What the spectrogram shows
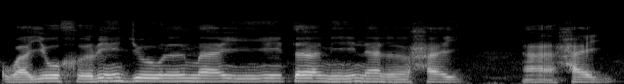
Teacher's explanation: So tekanan pada ya tu dikekalkan. Bacaan tekanan pada ya dikekalkan sama ada ketika wasal sambung ataupun ketika waqaf berhenti.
